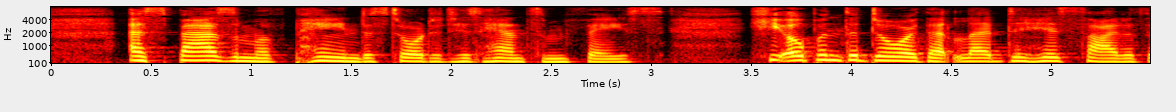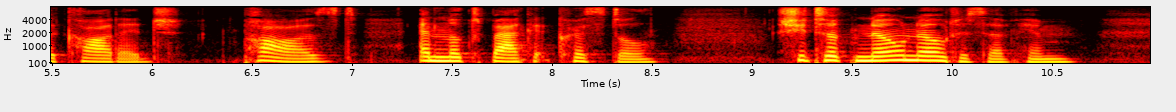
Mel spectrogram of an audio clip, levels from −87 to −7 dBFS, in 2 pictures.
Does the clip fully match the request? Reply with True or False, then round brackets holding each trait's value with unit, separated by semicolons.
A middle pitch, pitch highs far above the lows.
False (180 Hz; 4.0 semitones)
